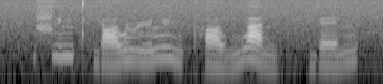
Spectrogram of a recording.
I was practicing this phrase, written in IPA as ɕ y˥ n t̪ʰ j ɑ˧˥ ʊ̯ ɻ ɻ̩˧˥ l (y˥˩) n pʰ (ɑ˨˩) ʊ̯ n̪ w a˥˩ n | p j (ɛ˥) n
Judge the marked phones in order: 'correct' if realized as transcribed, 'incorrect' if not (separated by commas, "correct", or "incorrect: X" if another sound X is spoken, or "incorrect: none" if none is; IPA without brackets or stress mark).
correct, correct, incorrect: ɛ˧˥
